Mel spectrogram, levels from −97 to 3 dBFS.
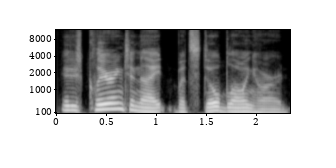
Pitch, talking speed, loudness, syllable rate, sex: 150 Hz, 230 wpm, -16 LUFS, 4.9 syllables/s, male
